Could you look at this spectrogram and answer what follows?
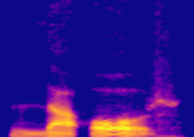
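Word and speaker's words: לָאוֹר: Laor. Laor. And emphasis is right here. So it's laor.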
